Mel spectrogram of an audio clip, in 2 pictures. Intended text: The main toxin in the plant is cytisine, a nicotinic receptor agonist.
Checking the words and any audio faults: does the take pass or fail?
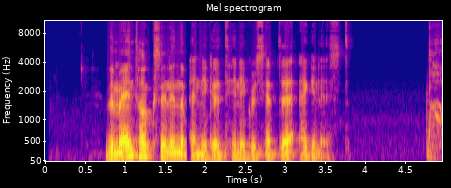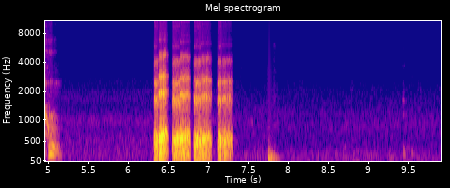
fail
